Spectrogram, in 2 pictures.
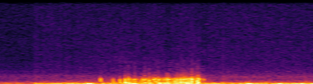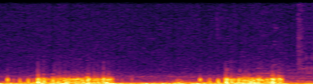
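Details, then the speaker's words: Imitated lung crackles for teaching stethoscope use: three bursts of bubbling, popping sound made by blowing through a straw into water, representing fluid or blood in the lungs. "This is called crackles. The sound of crackles occur when a person has liquid or blood in his lungs."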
